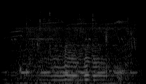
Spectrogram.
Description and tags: Another fly in Tanzania recorded on DAT (Tascam DAP-1) with a Sennheiser ME66 by G de Courtivron.
africa, fly, tanzania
